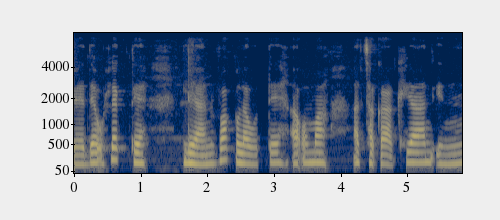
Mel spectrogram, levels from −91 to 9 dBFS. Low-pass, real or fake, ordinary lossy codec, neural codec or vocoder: 7.2 kHz; real; none; none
